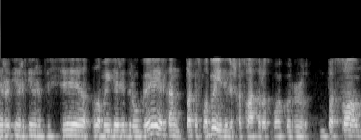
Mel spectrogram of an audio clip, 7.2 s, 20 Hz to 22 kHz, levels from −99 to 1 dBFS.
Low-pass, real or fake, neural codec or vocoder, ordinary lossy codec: 7.2 kHz; real; none; AAC, 16 kbps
